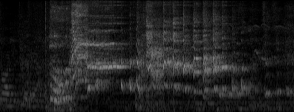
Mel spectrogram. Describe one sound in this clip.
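A woman laughs and shouts loudly.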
